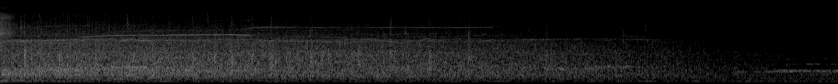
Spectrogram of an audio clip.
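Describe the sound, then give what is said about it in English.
An audience claps hands for the Lord Jesus Christ in a dense, sustained burst of applause that stays steady, then slowly tapers off toward the end, with faint crowd voices mixed in. “Clap your hands for the Lord Jesus Christ.”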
